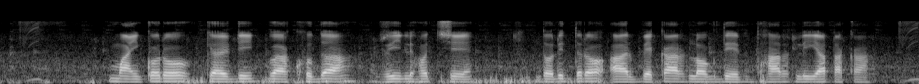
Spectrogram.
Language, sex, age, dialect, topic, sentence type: Bengali, male, 18-24, Jharkhandi, banking, statement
